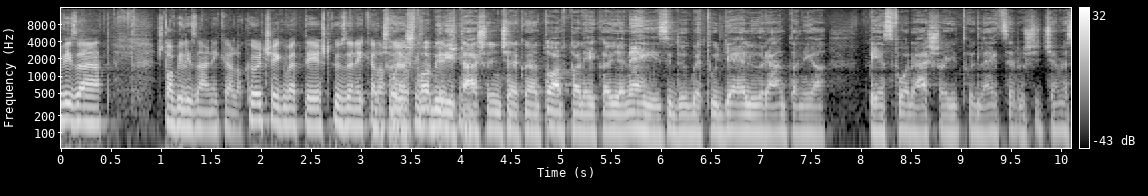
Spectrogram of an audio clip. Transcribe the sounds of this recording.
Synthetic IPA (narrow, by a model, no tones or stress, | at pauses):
vizaːt̪ | ʃt̪ɒbilizaːlnikɛlːɒkø̞lt͡ʃeːɡʋɛt̪eːʃt̪kyzd̪ɛnikɛlːɒojoʃt̪ɒbilit̪aːʃnint͡ʃɛnɛko̞jɒnt̪ɒrt̪ɒleːkɒɦojɛnɛɦeːzid̪øːɡ̚bɛt̪uɟːɒɛløːɾaːnt̪ɒniɒ | peːnsfo̞rːaːʃɒit̪ho̞ɟlɛɛtʲsɛɾyʃiːt͡ʃːɛmɛs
